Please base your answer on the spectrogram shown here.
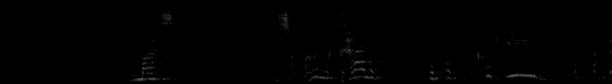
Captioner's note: speaks Arabic; laughs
